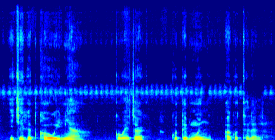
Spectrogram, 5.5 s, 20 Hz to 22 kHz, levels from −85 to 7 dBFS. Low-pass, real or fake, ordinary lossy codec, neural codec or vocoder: none; fake; none; vocoder, 44.1 kHz, 128 mel bands, Pupu-Vocoder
